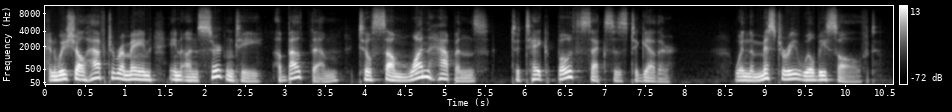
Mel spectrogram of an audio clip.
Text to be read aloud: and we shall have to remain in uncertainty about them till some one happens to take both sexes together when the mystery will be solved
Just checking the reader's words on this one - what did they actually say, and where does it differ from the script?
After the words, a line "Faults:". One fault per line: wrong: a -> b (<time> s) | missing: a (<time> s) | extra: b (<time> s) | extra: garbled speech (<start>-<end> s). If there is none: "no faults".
and we shall have to remain in uncertainty about them till some one happens to take both sexes together when the mystery will be solved
Faults:
no faults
